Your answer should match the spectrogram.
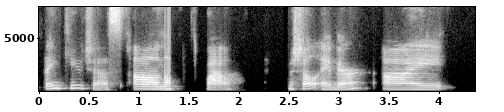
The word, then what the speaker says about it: Hébert: So I can't wait to also introduce now Michelle Hébert, a bear in the forest. Did I say it right? Hébert.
